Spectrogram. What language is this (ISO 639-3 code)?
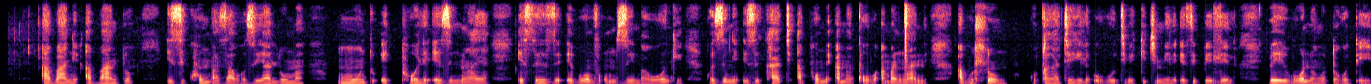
nde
